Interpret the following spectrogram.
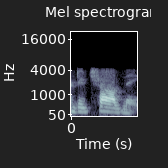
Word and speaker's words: Duchovny: How do you say it, David Duchovny or Duchovny?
